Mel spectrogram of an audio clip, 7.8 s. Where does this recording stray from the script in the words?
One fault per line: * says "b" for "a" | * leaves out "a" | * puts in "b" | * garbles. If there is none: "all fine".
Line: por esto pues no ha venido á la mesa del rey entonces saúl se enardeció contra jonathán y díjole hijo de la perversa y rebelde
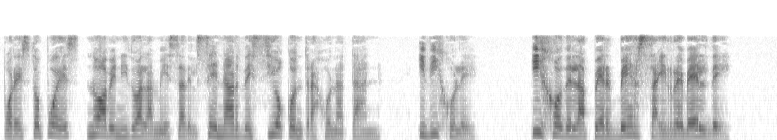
* leaves out "rey entonces saúl"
